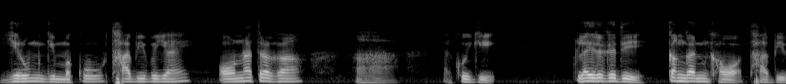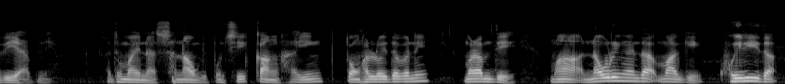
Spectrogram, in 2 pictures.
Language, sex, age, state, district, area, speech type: Manipuri, male, 60+, Manipur, Chandel, rural, spontaneous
